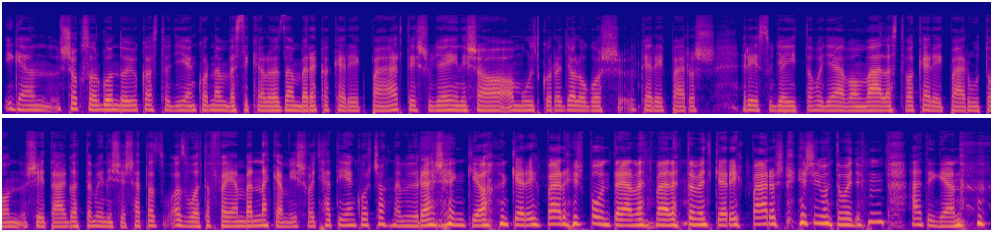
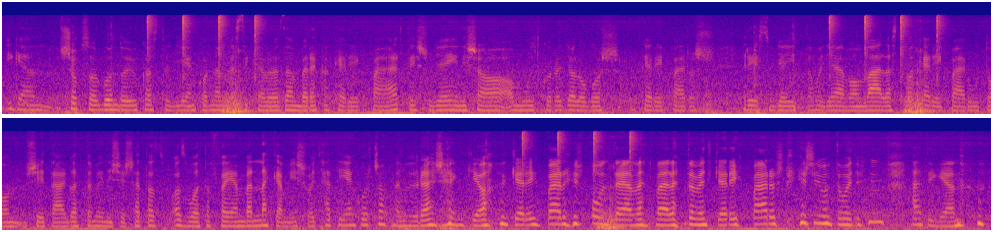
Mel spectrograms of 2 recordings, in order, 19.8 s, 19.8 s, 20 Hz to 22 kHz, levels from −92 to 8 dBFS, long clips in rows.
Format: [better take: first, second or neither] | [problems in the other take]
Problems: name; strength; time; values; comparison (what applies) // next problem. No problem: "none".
first | hiss; loud; throughout; 5 dB below the speech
